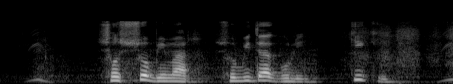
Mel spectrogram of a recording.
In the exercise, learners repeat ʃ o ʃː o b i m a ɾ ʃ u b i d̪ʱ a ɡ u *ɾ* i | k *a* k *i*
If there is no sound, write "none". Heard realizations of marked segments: l, i, i

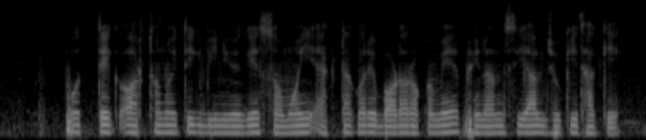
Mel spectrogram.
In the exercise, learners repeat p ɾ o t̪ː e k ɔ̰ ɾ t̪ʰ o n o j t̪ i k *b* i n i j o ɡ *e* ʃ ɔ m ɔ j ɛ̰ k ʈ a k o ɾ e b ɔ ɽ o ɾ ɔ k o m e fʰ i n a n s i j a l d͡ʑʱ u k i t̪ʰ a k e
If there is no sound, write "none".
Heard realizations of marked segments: b, e

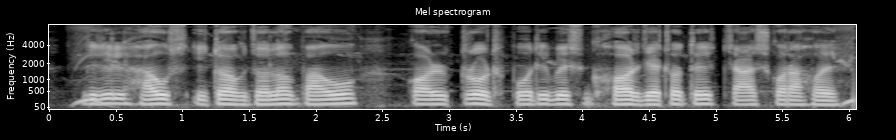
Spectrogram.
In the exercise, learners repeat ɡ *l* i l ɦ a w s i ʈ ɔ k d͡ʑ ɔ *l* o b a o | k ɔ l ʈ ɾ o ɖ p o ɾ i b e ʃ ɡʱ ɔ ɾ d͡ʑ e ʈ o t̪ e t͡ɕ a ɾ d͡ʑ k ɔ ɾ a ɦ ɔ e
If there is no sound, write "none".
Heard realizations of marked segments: ɾ, l

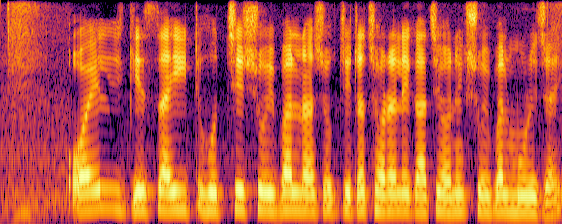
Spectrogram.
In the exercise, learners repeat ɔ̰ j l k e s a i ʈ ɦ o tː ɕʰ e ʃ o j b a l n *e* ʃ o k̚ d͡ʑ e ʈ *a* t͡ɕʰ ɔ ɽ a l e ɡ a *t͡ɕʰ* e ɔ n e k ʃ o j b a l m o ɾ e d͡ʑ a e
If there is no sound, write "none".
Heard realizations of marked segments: a, a, t͡ɕʰ

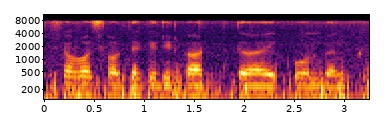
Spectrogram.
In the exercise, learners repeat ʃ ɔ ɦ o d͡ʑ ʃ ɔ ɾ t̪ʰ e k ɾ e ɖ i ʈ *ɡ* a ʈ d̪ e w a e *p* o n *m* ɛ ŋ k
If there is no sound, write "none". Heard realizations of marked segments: k, k, b

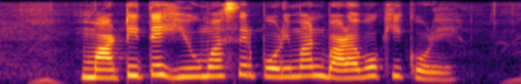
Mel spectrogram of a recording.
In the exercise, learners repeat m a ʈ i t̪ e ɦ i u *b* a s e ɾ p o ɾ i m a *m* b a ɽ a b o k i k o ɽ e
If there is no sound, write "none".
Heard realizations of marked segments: m, n

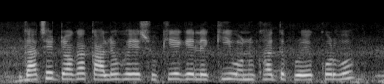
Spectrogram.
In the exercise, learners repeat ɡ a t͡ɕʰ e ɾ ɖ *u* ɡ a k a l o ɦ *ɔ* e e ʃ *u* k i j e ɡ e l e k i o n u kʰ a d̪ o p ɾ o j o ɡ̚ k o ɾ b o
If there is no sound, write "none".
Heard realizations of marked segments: ɔ, o, u

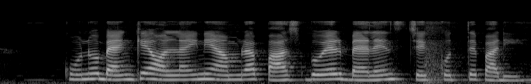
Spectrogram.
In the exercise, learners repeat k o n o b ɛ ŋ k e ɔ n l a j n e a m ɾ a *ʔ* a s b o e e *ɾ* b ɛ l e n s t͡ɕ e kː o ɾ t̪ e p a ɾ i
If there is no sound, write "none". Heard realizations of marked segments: p, ɾ

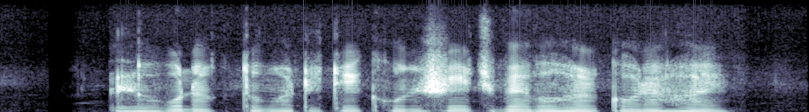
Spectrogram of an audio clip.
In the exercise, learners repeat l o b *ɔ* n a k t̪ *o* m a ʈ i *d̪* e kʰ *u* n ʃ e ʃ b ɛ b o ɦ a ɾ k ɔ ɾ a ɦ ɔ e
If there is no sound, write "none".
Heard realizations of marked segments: o, o, t̪, o

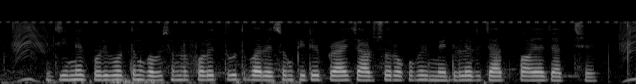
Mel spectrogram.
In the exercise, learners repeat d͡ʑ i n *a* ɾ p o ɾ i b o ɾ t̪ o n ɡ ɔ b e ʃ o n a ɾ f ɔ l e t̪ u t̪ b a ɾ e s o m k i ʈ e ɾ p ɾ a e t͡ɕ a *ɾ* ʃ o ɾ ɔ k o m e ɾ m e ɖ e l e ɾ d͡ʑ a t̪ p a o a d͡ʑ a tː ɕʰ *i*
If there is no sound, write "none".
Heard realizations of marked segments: e, ɾ, e

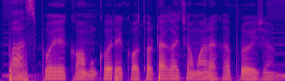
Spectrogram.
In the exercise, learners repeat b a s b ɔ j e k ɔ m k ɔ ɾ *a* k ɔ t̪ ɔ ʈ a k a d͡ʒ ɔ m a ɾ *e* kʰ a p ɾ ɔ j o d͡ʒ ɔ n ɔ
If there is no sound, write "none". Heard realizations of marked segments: e, a

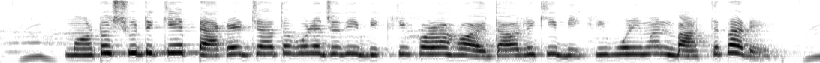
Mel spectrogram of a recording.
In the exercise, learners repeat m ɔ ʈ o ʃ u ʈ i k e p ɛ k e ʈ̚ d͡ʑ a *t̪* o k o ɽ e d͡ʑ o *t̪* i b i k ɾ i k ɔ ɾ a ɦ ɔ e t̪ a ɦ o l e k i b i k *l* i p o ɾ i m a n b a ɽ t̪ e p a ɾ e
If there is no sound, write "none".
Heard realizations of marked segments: t̪, d̪, ɾ

